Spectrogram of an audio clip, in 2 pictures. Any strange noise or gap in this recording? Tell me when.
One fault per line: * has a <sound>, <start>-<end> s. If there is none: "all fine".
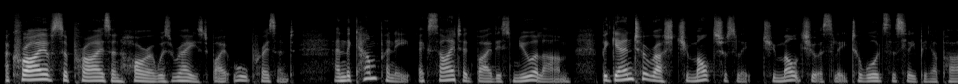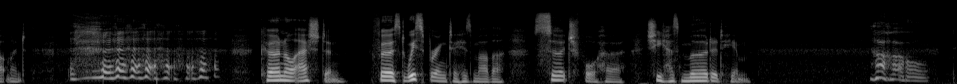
* has a laugh, 10.2-11.8 s
* has a laugh, 18.3-18.9 s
